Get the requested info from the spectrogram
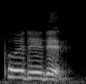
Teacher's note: the time to let the air come out of your mouth your tongue is just tapping the top of your mouth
